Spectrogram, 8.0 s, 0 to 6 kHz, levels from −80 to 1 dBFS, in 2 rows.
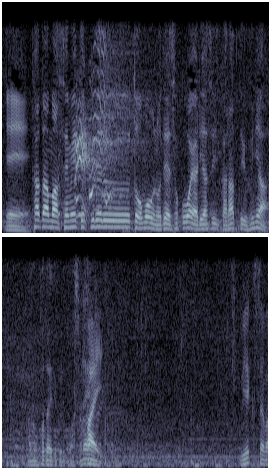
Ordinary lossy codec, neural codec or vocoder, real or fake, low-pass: none; none; real; 5.4 kHz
